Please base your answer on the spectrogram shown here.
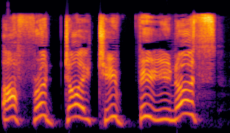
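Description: Woman playing a stern giantess inspector, booming, barking, indignant, officious, raised pitch, storybook character. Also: big pitch swings, normal speed, breathy edge, no echo, studio quality, heavily acted. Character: huge, stern, officious female health and safety inspector.

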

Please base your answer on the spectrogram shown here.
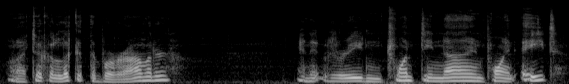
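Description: A man's voice: fairly high pitch, normal speed, warm tone, no room sound. An older man hosting a fishing video from a small boat on a lake, chatting folksily to the camera and to the fish he catches. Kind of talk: casual talk to camera while fishing. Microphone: camera mounted on the boat. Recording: faint outdoor noise.

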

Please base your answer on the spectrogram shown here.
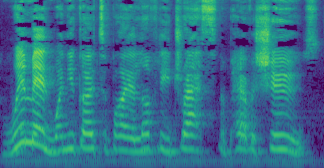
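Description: A woman's voice: sits high, fairly quick, breathy edge. A middle-aged woman talking to camera as a video host, giving emphatic advice and repeating phrases for weight, close on a studio microphone. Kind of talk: advisory talk to camera. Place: small indoor room. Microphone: large studio microphone with pop filter, close.

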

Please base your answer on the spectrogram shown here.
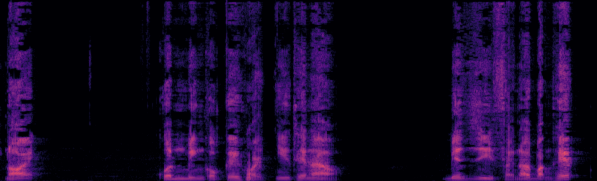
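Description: A man voicing a stern medieval army general in an animated historical film, firm and authoritative. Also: fairly low pitch, normal speed, slight background noise. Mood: threatening.

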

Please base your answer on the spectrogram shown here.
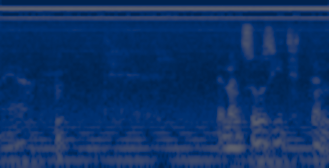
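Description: Reluctant, lowish-voiced husband. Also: male voice, sing-song, slow, gravelly, darkish tone, slight background noise, full character voice. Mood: resigned. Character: conscience-stricken pharmacist husband, reluctant and yielding. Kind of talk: German radio crime drama acting.

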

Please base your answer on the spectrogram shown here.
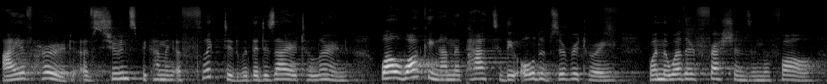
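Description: A woman giving a scripted dramatic reading on the stage of a large auditorium. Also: a little high. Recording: long hall reverb.

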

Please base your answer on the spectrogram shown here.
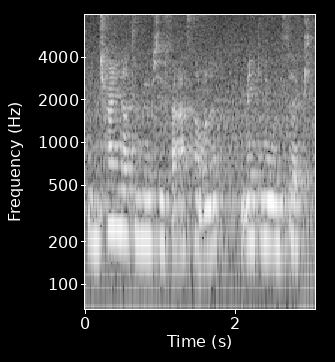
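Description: A middle-aged woman giving a slow, plain walkthrough of an empty townhouse, filmed on a handheld phone. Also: mid-range voice, steady tone, noisy background. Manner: slow, plain, pausing between rooms. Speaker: parent giving a house tour. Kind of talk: casual walkthrough narration. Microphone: phone camera held while walking. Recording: echoey empty rooms with long reverb.

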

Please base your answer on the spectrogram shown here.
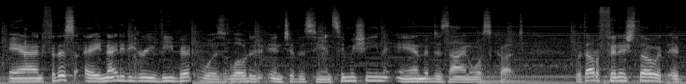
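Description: A man in his thirties talks through a woodworking build in a voice-over. His delivery is plain and practical, with small restarts along the way, over faint background music. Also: mid-range voice. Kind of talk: voice-over narration of a workshop project.

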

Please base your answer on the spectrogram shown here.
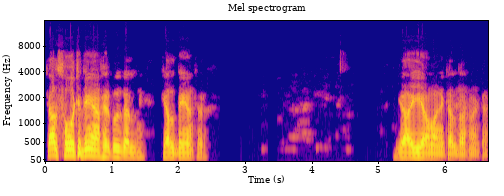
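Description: An actor as a plain-spoken Punjabi village man in an amateur family drama. His voice sits at a middle pitch and sounds conversational. The recording is dry and a little dull. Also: fairly even intonation, brisk, darkish tone, no echo, natural voice. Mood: musing.

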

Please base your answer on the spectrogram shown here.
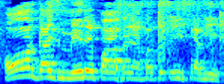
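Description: A man's voice: high-pitched, steady tone, brisk, a little mellow, a little hiss or hum, rough recording. A young man hosting a casual toy review, demonstrating things enthusiastically and often repeating himself. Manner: enthusiastic, repetitive, exclaiming. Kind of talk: casual product demonstration to viewers.

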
